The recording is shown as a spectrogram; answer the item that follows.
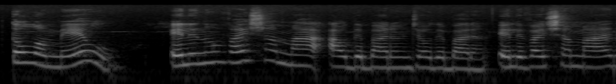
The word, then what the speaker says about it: Aldebaran: direito, então eu vou novamente deixar o Google pronunciar para vocês. É assim que fala. Aldebaran.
